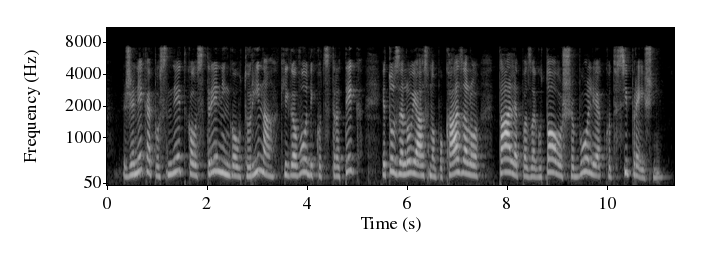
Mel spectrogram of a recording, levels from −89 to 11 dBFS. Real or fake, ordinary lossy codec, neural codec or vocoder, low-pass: real; MP3, 48 kbps; none; 7.2 kHz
